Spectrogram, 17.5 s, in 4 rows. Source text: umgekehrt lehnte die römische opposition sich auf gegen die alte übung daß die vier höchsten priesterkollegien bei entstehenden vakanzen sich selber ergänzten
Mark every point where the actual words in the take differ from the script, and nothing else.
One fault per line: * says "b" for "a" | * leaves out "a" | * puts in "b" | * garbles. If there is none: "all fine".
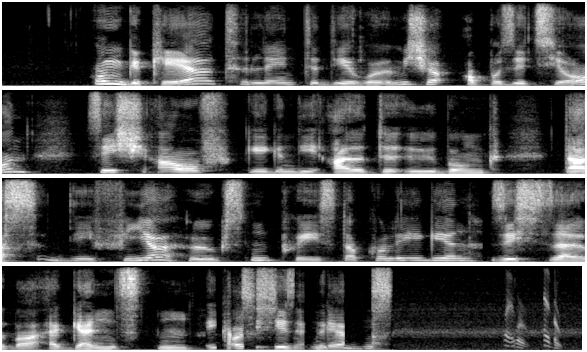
* leaves out "bei entstehenden vakanzen"
* garbles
